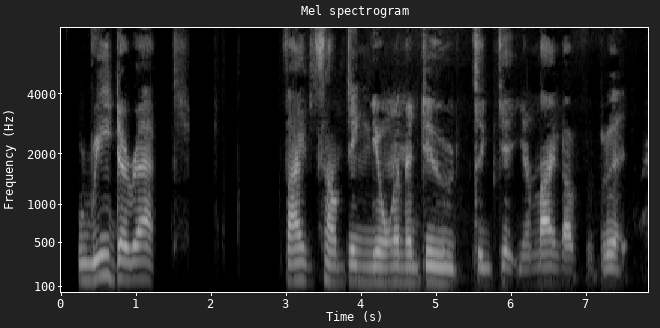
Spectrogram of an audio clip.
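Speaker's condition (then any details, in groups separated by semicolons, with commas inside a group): Cerebral palsy; wheelchair user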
